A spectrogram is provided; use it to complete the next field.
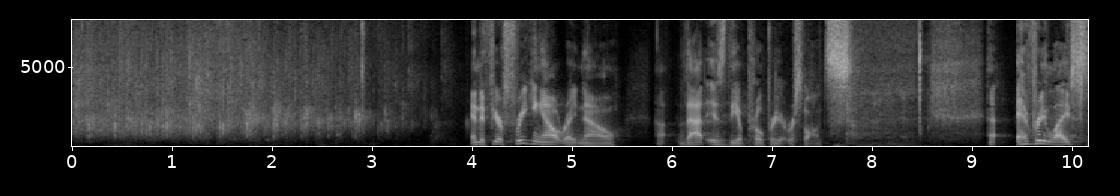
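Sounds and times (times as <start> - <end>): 
audience applause: 0.0 - 3.8
speech: 4.0 - 8.0, 9.2 - 10.1.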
